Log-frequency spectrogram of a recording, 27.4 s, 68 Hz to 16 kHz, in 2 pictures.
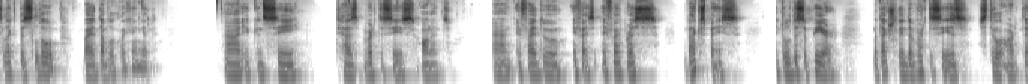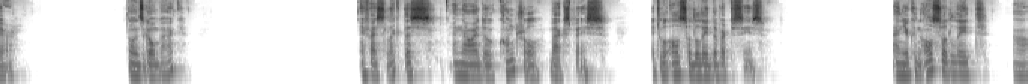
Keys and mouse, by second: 0.8 alt+click, 1.3 click, 1.8 alt+middle click, 2.9 alt+right click, 3.1 alt+click, 4.6 1, 5.2 click, 5.7-6.6 typing, 6.2 click, 6.6 alt+right click, 6.8 alt+middle click, 9.7 BackSpace, 11.3 1, 11.7 alt+middle click, 12.7 click, 13.3 click, 14.1 ctrl+z, 15.5 ctrl+z, 16.3-17.3 typing, 17.2 click, 17.7 alt+click, 19.3 alt+middle click, 21.5 ctrl+BackSpace, 22.5 click, 23.9 alt+middle click, 24.2 alt+right click, 24.3 alt+click, 24.9 1, 25.1 alt+click, 26.1 alt+middle click, 26.3 alt+right click, 26.5 w, 26.8 3.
